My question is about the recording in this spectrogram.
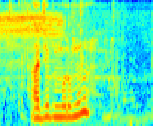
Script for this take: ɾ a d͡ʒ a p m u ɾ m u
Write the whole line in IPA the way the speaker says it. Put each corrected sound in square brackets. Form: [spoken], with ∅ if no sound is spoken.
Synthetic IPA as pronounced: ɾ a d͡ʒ [i] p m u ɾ m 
